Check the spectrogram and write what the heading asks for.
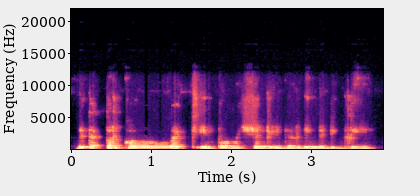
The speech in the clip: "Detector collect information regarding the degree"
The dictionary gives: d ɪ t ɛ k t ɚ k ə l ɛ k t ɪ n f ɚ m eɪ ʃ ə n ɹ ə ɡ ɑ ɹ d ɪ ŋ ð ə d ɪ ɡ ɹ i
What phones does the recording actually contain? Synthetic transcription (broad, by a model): d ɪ t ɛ k t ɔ k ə l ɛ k ɪ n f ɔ m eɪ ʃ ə n ɹ ə ɡ ɑ ɹ d ɪ ŋ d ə d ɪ ɡ ɹ i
